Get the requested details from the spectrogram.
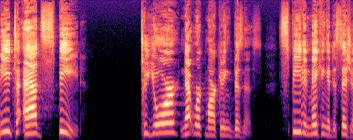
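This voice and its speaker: A man speaks in an animated, raised and projected voice with a bright, sharp tone and a high pitch, at a fairly slow pace with ordinary pitch variation and long, frequent pauses, in a dry, close sound with no echo. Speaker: network marketing speaker. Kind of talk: motivational talk.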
